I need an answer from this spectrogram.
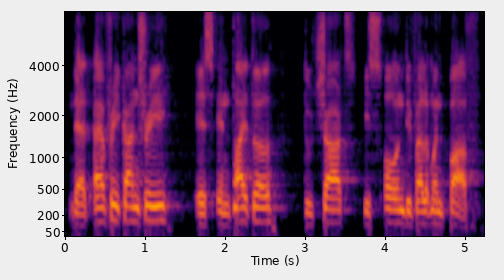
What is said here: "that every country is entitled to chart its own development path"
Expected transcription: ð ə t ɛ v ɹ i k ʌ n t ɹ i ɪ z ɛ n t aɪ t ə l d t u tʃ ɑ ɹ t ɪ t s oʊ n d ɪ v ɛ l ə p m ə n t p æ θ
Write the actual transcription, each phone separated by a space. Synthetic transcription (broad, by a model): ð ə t ɛ v ɹ i k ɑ n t ɹ i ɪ s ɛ n t aɪ t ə l t u tʃ ɑ ɹ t ɪ t s oʊ n d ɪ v ɛ l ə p m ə n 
